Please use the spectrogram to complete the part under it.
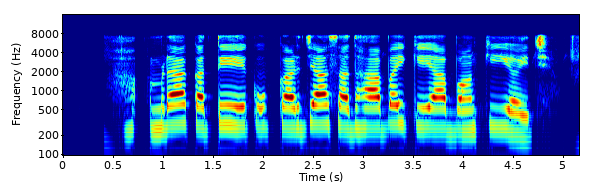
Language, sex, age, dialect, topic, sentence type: Maithili, female, 18-24, Southern/Standard, banking, question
